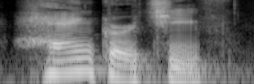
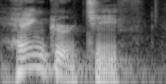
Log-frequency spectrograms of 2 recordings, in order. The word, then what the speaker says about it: handkerchief: Hand, como mano, pero sin de hand. ker como sister, chief, con una I. Eso sí que es una I. Handkerchief. Handkerchief. ¿Conmigo? Handkerchief. No pronunciamos la D.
